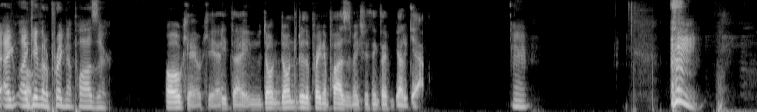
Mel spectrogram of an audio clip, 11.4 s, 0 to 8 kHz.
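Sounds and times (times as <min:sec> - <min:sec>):
speech: 0:00.0 - 0:01.7, 0:02.5 - 0:06.4, 0:07.7 - 0:08.0, 0:10.1 - 0:10.9
person clearing throat: 0:10.1 - 0:10.5.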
